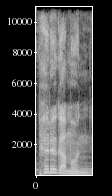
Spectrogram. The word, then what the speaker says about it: 페르가몬: 없느니라 화면 으 버가모 의 원래 발음은 페르가몬 입니다 현재 터키 이즈미르 현애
